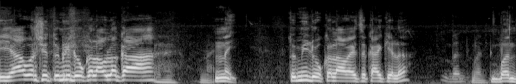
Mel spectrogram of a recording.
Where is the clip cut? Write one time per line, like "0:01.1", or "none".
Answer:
none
